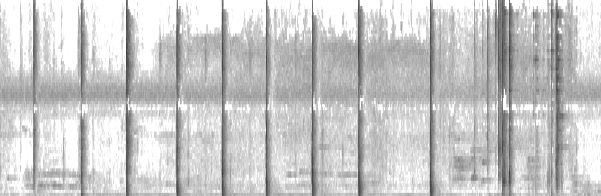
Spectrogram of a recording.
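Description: Machete (bolo knife) chopping and splitting pieces of wood: sharp chops about once a second, then a quick flurry of several strikes near the end.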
